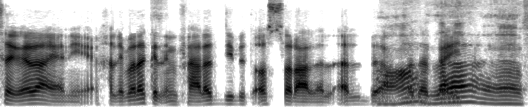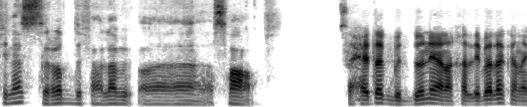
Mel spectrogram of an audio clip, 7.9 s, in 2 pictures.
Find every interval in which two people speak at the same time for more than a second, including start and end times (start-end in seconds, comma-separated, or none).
none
